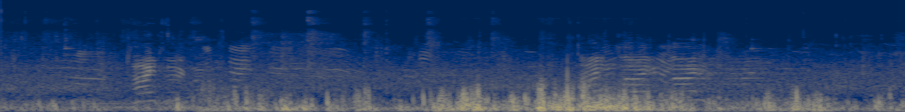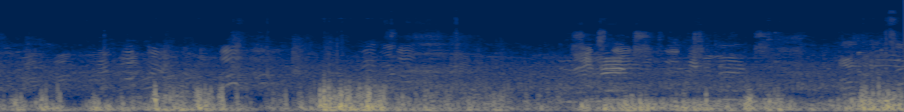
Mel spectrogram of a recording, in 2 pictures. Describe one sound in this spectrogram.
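Young men shout to each other at a distance across an open field.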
